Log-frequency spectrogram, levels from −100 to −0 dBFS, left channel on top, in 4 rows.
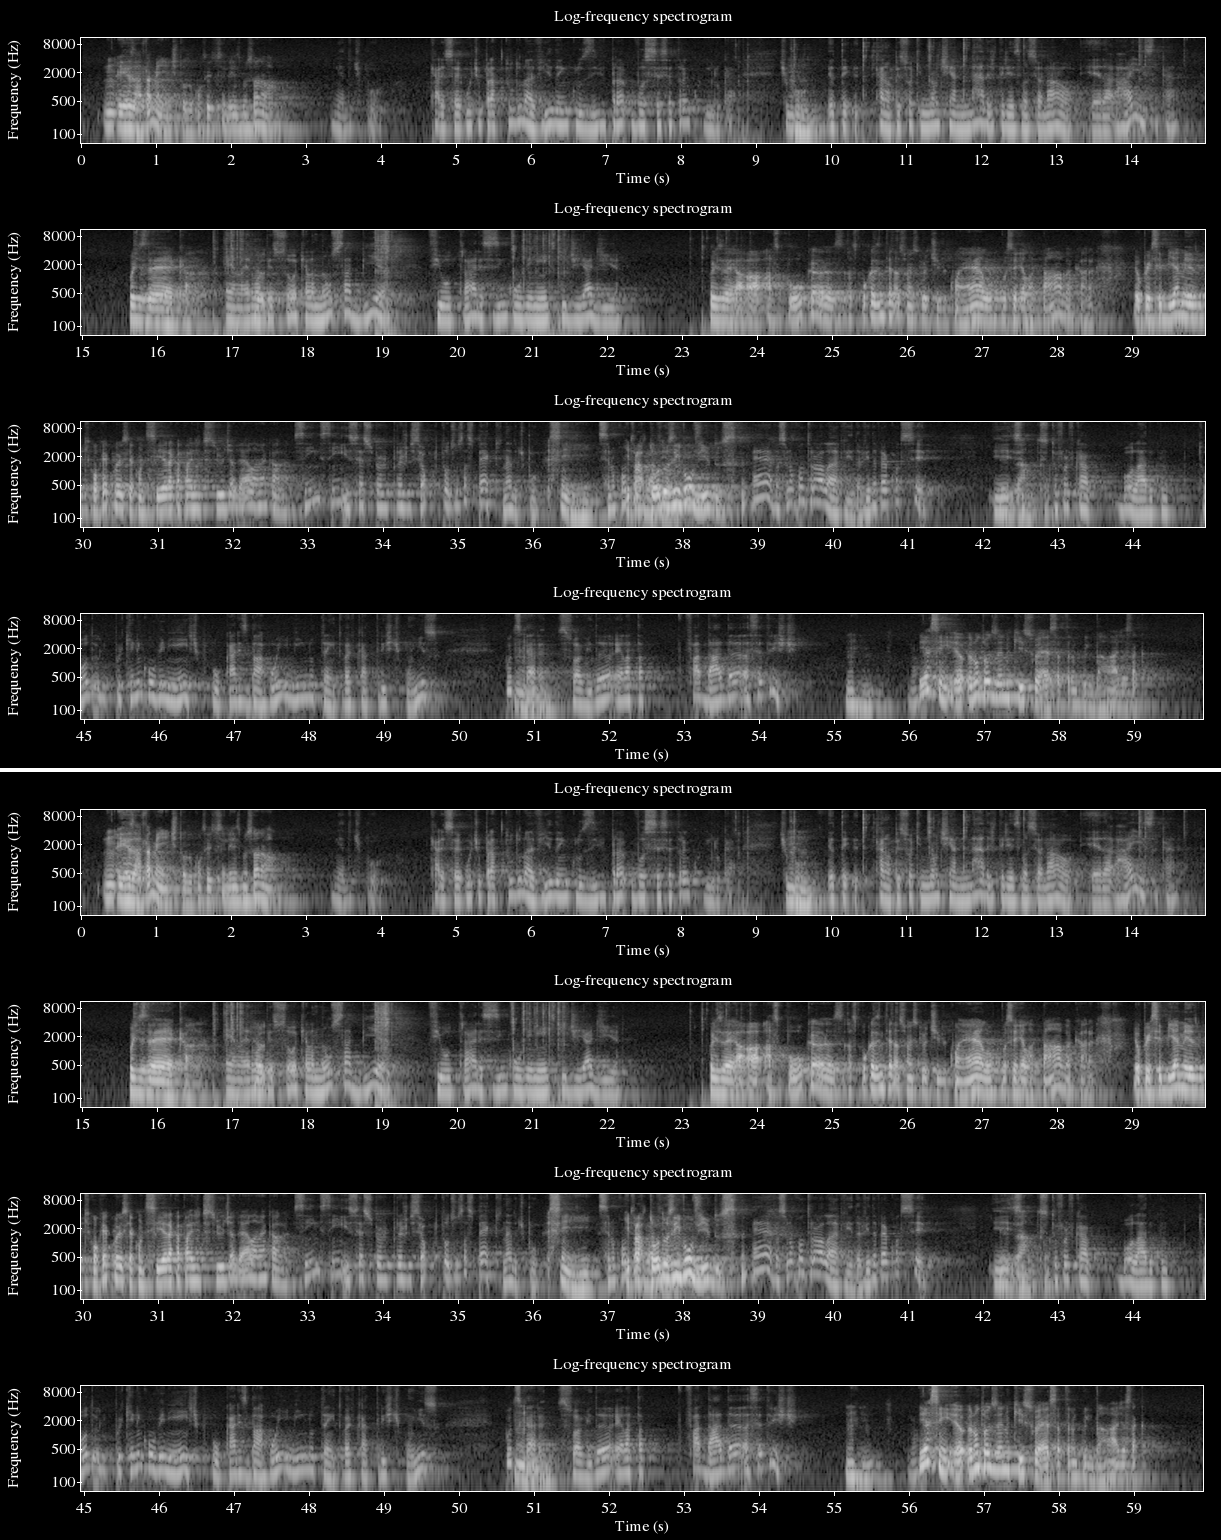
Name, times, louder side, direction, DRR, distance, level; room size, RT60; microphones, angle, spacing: voice 1, 0.3-2.6 9.4-9.8 15.6-16.7 17.3-17.4 23.4-32.7 36.2-36.8 37.3-38.9 42.2-42.9 50.7-51.1 55.2-55.5 56.1-59.1, right 3 dB, 70° right, 9 dB, 1.0 m, -30 dB
voice 2, 3.3-4.0 4.7-9.7 10.0-14.6 16.9-19.1 19.6-22.2 32.8-36.4 36.9-38.0 38.9-41.3 42.1-44.5 44.9-49.7 50.2-50.3 50.6-52.5 53.0-54.5 56.0-56.1, equal, 10° right, 12 dB, 0.7 m, -37 dB
sound 1, 8.2-9.0 9.3-10.5 11.0-11.5 11.7-12.0 12.6-12.9 13.3-13.4 13.7-13.8 14.1-14.2 14.5-14.8 15.7-16.4 16.7-17.2 17.6-17.7 17.8-17.9 18.5-19.2 19.6-19.7 20.7-24.2 24.8-24.9 25.2-26.4, right 4 dB, 40° right, 1.6 m, -47 dB
24.0 x 22.5 x 6.7 m, 1.5 s
head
